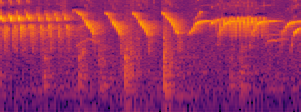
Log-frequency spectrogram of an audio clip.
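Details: Singing canary opens with a rapid high trill, then drops into three sharp descending sweeps before a long, smooth rising whistle that holds steady and flicks upward at the end.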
